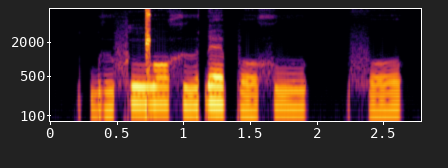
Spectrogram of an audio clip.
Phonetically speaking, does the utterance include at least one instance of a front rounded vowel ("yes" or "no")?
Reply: no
